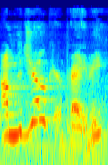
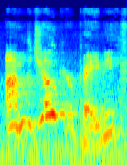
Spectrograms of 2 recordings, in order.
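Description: First: It is said in a lower voice. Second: It is said in a higher voice.

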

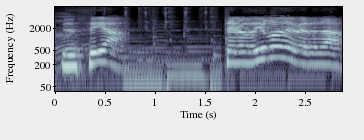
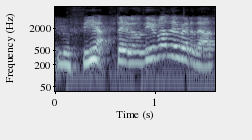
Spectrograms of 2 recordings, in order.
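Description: First: The phrase is spoken very slowly and draggingly. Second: The phrase is spoken at a quicker pace. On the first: "la velocidad de pronunciación de Manuel es a frase por segundo" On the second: "voy a hacerlo un pelín más rápido"

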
